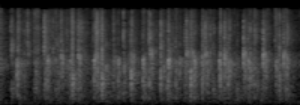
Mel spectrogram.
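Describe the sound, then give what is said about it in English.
An audience applauds to welcome a newly baptized member, a steady, dense patter of many hands sustained for about four seconds, with no voices rising above the clapping. “So the welcome is not just in words or just giving her wine clap, right?”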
